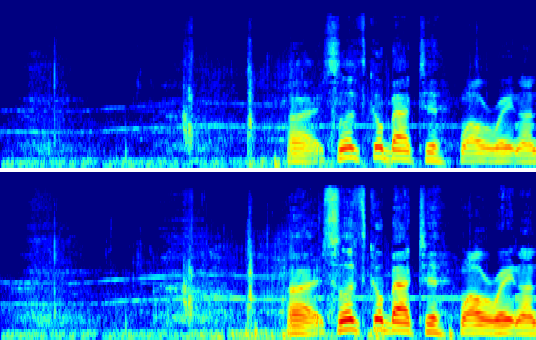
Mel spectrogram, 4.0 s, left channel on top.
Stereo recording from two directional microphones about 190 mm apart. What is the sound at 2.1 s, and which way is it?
Speech, 25° right (ahead or behind).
